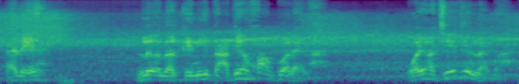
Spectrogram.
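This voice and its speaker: Man acting urgent commanding mission leader, animated. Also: medium pitch, a little fast, noisy background, natural voice. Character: commanding, caring male leader of a space mission. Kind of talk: audio drama acting.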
